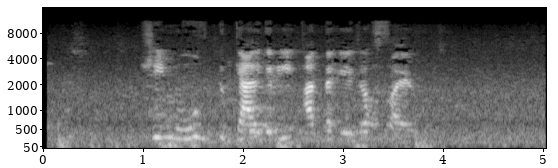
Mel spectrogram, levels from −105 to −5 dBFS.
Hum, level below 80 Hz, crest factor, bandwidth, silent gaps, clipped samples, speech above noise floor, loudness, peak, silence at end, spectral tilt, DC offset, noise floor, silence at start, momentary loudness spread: none; -46 dBFS; 24 dB; 11.5 kHz; none; under 0.1%; 23 dB; -21 LUFS; -2 dBFS; 0 s; -4.5 dB/octave; under 0.1%; -45 dBFS; 0.05 s; 24 LU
